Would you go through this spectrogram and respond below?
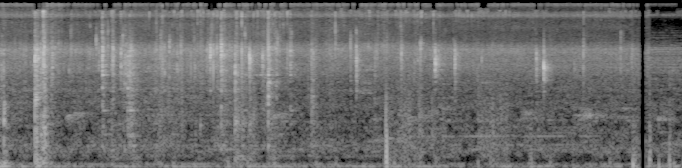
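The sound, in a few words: chicken vegetable spring rolls frying in hot ghee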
